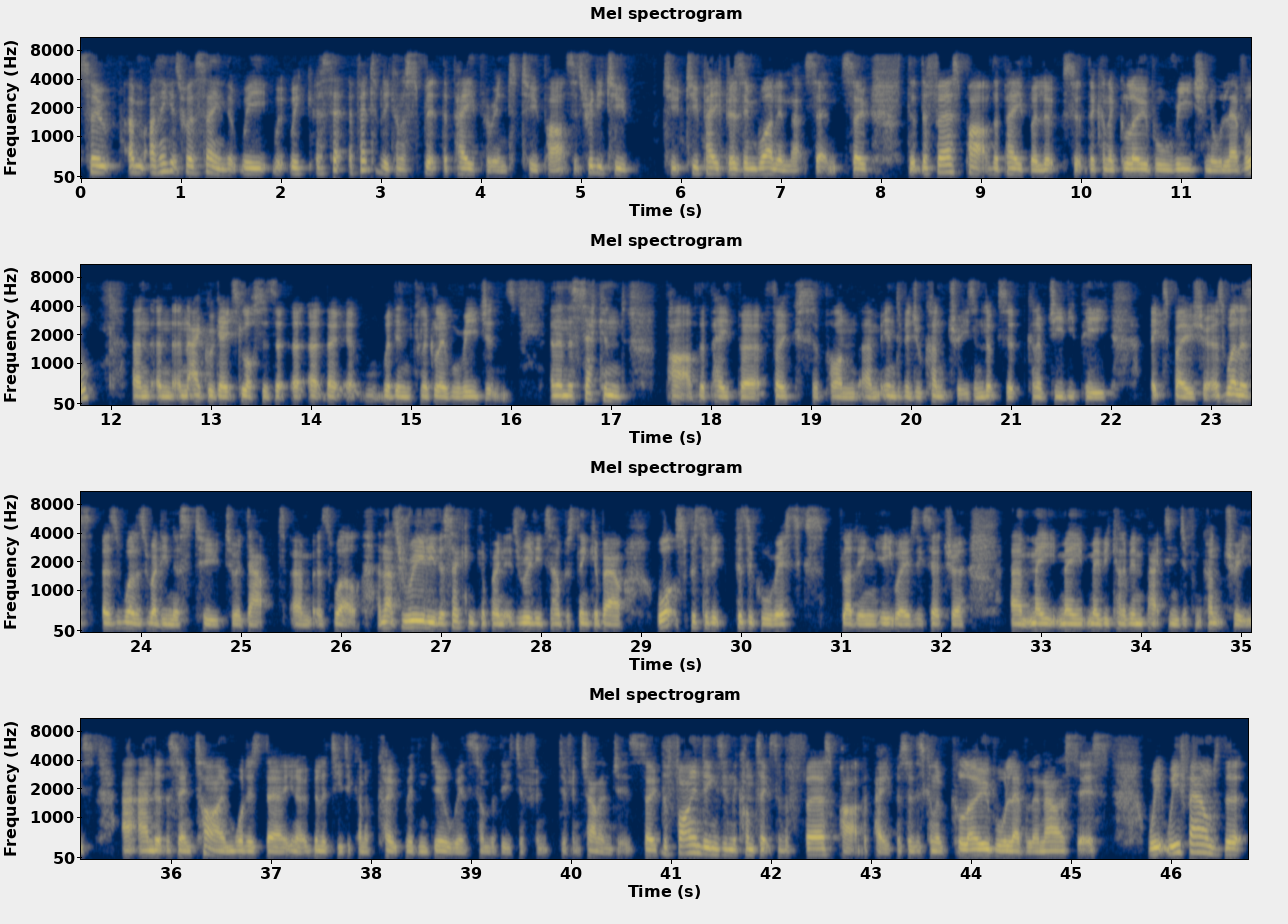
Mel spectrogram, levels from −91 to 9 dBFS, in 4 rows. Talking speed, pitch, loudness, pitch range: 225 wpm, 110 Hz, -21 LUFS, 105-125 Hz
